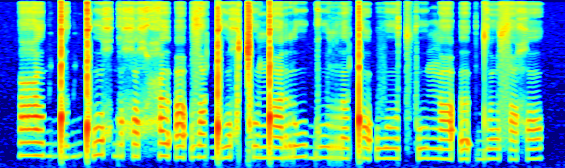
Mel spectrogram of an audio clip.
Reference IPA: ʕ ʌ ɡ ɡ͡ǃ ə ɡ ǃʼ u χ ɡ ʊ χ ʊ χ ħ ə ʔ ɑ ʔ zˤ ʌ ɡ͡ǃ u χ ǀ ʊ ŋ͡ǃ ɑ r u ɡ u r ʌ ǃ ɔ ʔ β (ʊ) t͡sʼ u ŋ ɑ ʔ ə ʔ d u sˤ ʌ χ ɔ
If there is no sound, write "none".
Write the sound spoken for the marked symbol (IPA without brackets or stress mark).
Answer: ʊ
